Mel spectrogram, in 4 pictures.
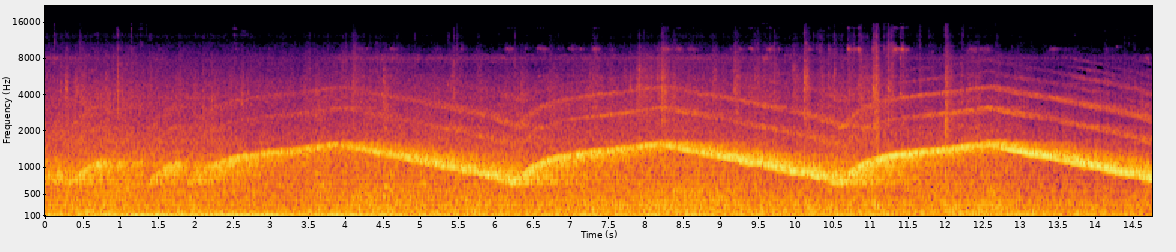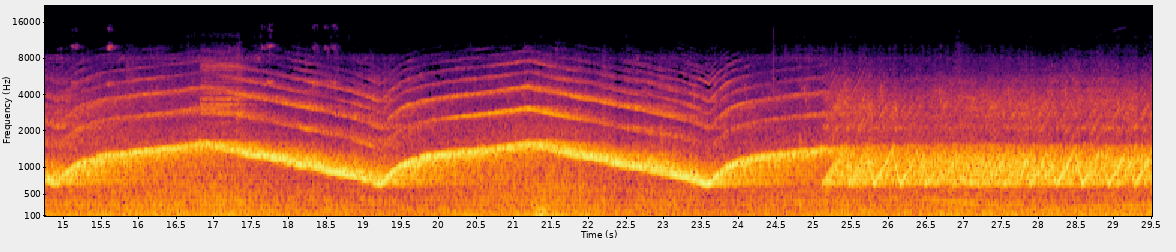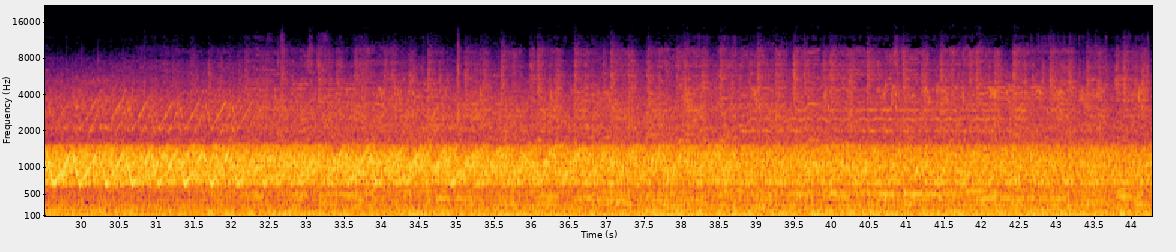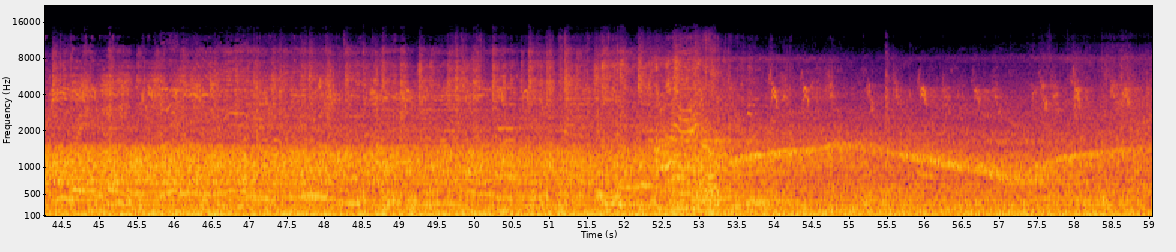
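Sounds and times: emergency vehicle siren: 0.0s - 59.0s
wind and road rumble: 0.0s - 59.0s.

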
